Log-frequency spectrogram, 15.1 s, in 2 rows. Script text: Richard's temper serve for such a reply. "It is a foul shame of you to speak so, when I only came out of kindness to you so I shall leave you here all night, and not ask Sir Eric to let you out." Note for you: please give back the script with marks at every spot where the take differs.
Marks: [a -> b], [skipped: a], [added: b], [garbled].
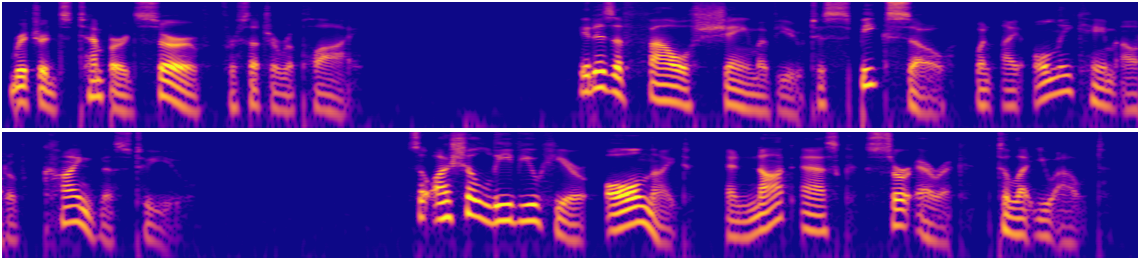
Richard's temper serve for such a reply. "It is a foul shame of you to speak so, when I only came out of kindness to you so I shall leave you here all night, and not ask Sir Eric to let you out."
